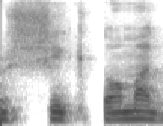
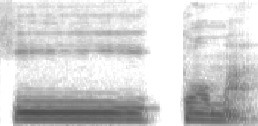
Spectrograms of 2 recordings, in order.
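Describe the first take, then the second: First: Xictomat as shik-TO-mat; old SH sound. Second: Jictoma as hee-TO-ma, J breathed like h; slow Jictoma with an h onset; new J sound. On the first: Teacher shows class the older form, SH sound. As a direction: open Xictomat on a clear sh. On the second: Teacher shows class the changed form, J sound. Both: Shown as a demonstration. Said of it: "from an S H to a J".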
